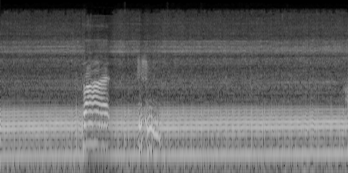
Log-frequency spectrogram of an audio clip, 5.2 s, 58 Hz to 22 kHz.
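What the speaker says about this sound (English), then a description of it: "on the Honda Grom, you know, putzing around like I am doing today" Honda Grom motorcycle cruising at 45 mph, a steady mid-pitched engine drone held close throughout, with someone speaking briefly over it near the start.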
